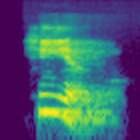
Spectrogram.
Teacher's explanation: This r is weak and generally it is not pronounced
